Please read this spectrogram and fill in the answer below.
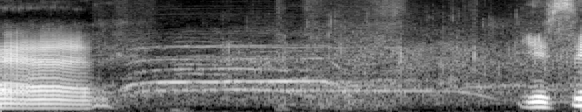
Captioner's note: cheers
